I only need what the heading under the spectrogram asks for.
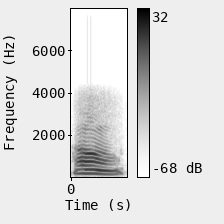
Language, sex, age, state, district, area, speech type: Maithili, male, 30-45, Bihar, Supaul, rural, conversation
